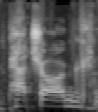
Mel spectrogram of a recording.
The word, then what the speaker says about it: Patchogue: Jim in Patchogue, New York. Correct me if I'm wrong in the pronunciation there, Jim. You're on the air with Congressman. – You finally got it right, Thom.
